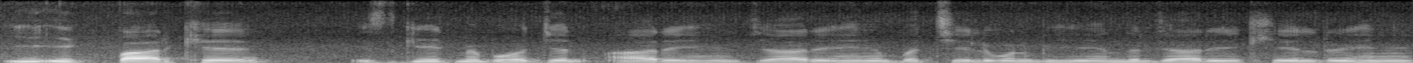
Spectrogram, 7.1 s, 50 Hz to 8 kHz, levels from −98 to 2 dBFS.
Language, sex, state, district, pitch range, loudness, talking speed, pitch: Hindi, male, Odisha, Sambalpur, 130-145 Hz, -21 LUFS, 210 wpm, 135 Hz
